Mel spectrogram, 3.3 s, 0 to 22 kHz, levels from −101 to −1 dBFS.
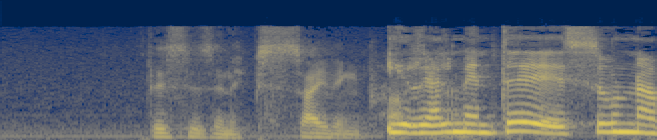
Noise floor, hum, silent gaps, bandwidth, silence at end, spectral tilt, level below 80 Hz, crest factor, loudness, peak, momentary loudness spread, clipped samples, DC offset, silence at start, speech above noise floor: -49 dBFS; none; none; 10.5 kHz; 0 s; -4 dB/octave; -54 dBFS; 14 dB; -20 LUFS; -6 dBFS; 15 LU; under 0.1%; under 0.1%; 0.75 s; 30 dB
